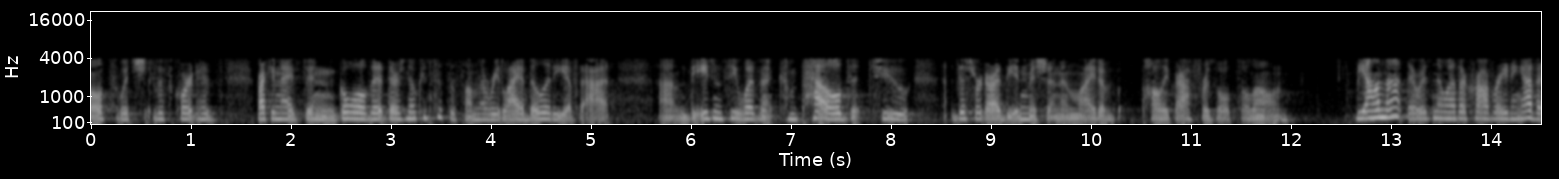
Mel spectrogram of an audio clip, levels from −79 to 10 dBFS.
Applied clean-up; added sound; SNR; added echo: none; none; none; none.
